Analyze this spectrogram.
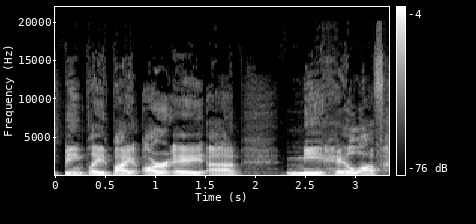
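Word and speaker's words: Mihailoff: played by R.A uh me Hale off I think you say his name yes um so yeah mahalov yes that I can't well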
